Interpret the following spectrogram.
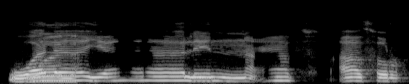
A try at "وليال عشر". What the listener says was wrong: عشر شين، وليال عشر، আচ্ছা, শেষে রয়ে যেন তাকরার হয়ে না যায়, অর্থাৎ এইভাবে বারংবার জিহ্বার আগাটা উপরের তালুকে যেন স্পর্শ না করে, বারংবার হবে না। ওয়ালায়ালিন আশর,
